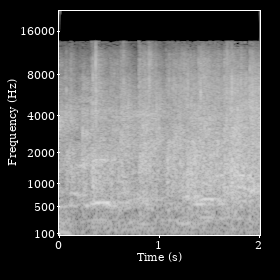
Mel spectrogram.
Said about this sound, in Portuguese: Deus é conosco, aplauda Ele. Se é para Ele, faz com vontade.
